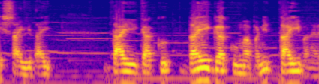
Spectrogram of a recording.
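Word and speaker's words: 大学: धेरै ठुलो भन्ने अर्थमा लाग्छ है साई दाई दाई गाकु दाई गाकुमा पनि दाई भनेर यहाँ उच्चारण भयो दाई गाकु दाई गाकु विश्वविद्यालय दाई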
